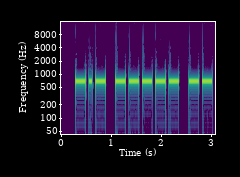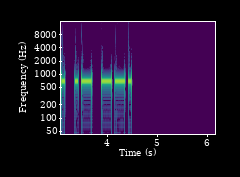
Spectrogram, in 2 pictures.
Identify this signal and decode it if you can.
Morse code, heard as a keyed tone, about 19 wpm, 700 Hz. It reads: K0GAG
